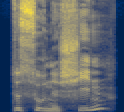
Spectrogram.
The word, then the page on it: de Sùnneschiin: Bas-Rhin; Strasbourg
